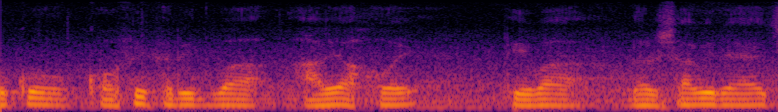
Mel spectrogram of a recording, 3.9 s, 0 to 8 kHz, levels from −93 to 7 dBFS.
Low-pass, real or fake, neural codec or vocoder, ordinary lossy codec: none; real; none; none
